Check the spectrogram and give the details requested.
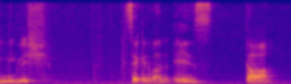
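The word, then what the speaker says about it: ت: Ta is like T-A, ta. Its place of pronunciation is this, ta, like something like our tongue, front corner of our tongue will touch to the upper side, upper roots of front upper teeth, that is called ta.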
